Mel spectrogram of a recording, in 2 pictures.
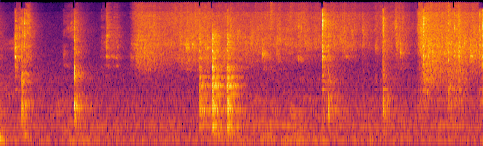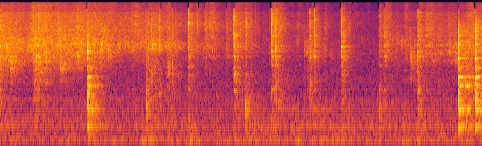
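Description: Ground masala paste frying and being stirred in a large kadhai, heard as loud, close sizzling with repeated scraping and clinking strokes of a spoon against the pan, and no talking.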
